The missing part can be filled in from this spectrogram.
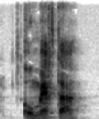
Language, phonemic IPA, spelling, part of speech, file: Dutch, /oˈmɛrta/, omerta, noun, Nl-omerta.ogg
- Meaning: omertà, (extensively) wall of silence, code of silence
